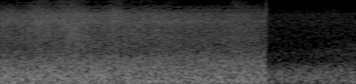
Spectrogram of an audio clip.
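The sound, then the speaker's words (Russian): Sea water rippling with small waves under a cloudy sky makes a soft, steady, washing hiss that drops in level abruptly near the end. “На серо-голубом небе ватные клочки серых облаков, море внизу покрыто рябью.”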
